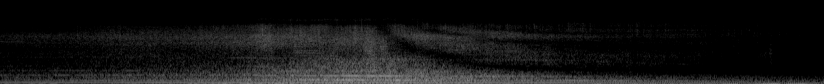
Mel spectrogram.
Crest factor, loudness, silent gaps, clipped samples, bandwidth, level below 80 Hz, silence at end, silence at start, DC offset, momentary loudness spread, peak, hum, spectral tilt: 18 dB; -40 LUFS; none; under 0.1%; 17.5 kHz; -52 dBFS; 0 s; 0 s; under 0.1%; 18 LU; -22 dBFS; none; -5 dB/octave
